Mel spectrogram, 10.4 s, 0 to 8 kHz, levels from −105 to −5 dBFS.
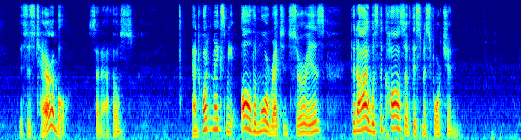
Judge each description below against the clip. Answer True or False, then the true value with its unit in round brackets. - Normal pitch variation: False (8.0 semitones)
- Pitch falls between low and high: True (180 Hz)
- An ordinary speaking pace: False (130 wpm)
